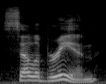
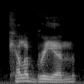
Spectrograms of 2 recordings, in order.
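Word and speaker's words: Celebrían: When the letter C is followed by an open vowel sound, in Tolkien's world, in Elvish, at least in Elvish, this particular Elvish, Sindarin, it's a hard K.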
